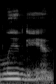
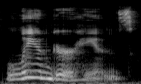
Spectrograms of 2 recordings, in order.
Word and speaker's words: Langerhans: CITES Merkel cells in Lindon cells I probably said the last one girl I keep mispronouncing it Lynne your hands Langerhans now melanocytes are cells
